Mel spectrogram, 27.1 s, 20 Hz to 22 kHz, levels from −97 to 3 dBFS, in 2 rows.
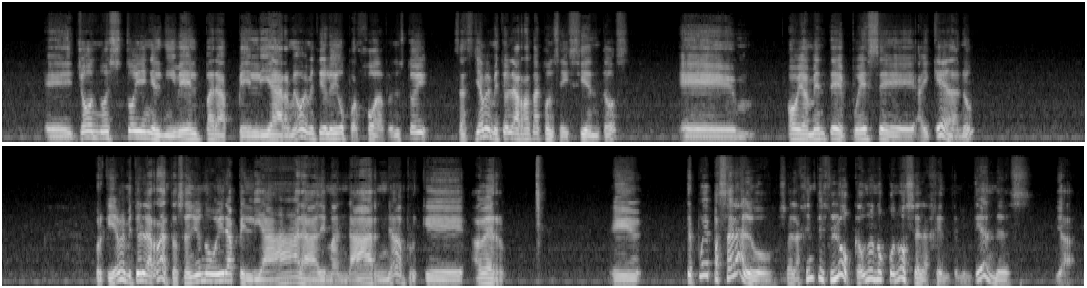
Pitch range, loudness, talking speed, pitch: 115-180 Hz, -21 LUFS, 175 wpm, 145 Hz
